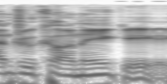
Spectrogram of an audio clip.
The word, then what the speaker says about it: Carnegie: Although, the one thing I remember about Andrew Carnegie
